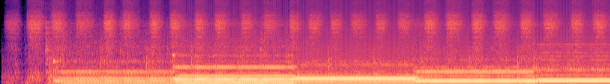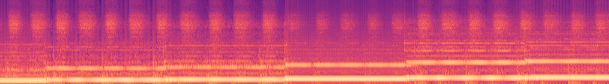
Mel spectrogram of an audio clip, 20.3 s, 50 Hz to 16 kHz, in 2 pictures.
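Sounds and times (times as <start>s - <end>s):
organ playing a scale: 0.1s - 20.3s.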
